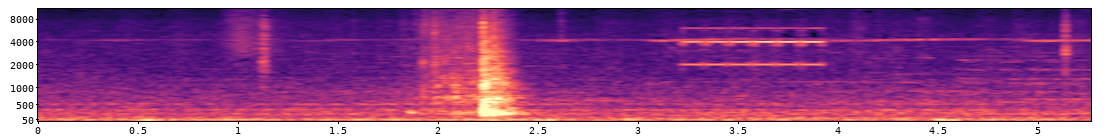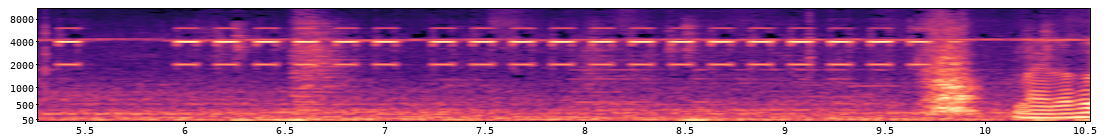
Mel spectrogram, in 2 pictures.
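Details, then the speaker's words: HUKAN remote-controlled laser level, 5-line model: rapid high chirps, about four a second, repeating steadily. This is the tilt warning, sounding because the unit is out of level. "nó hơi bị nghiêng khi mà nó bị nghiêng này thì nó sẽ kêu như mày ra nhé nó Kêu chít chít này"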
